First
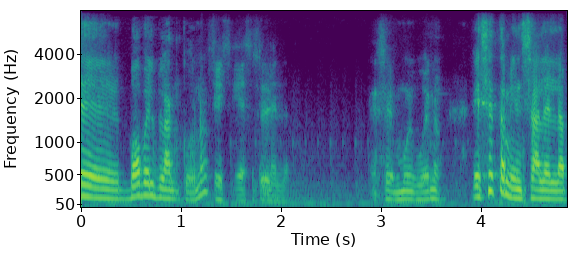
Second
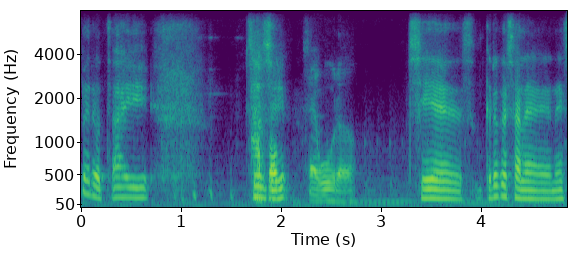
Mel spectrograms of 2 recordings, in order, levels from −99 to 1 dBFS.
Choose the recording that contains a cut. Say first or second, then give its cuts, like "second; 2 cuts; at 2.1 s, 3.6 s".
second; 1 cut; at 2.1 s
